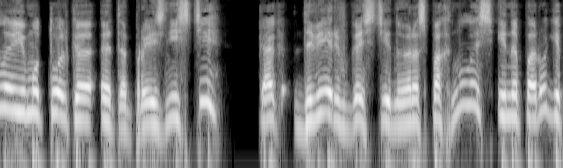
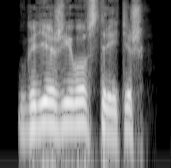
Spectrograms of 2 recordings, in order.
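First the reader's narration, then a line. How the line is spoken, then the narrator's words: Sigh. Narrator (Russian): вздохнул лорд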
